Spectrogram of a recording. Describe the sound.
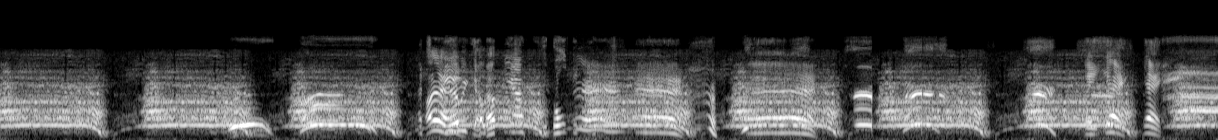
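Longhorn cattle moo in a long series of deep, drawn-out, groaning calls with brief pauses between them. Some calls waver or break into rougher, strained tones.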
